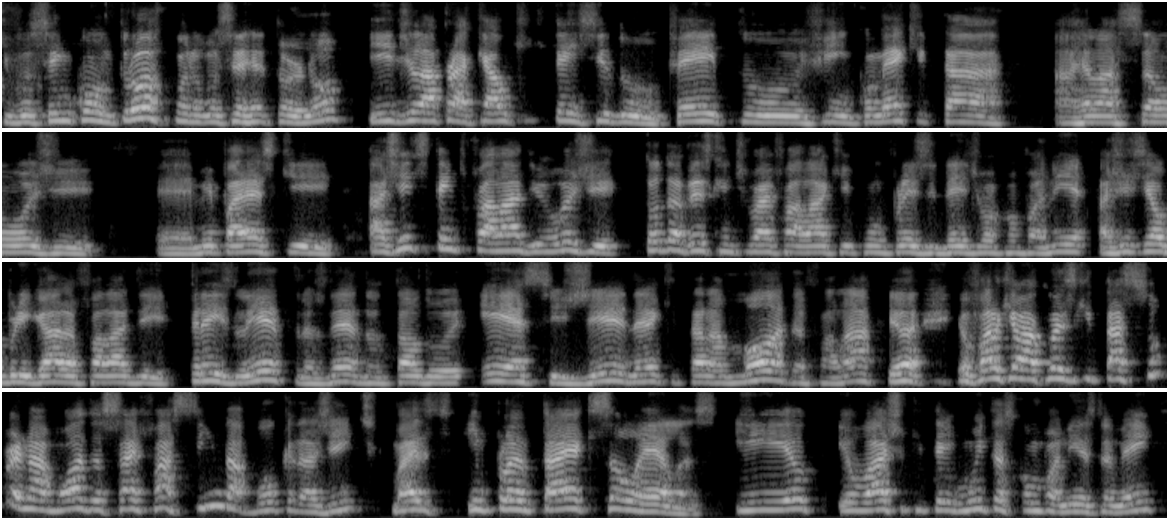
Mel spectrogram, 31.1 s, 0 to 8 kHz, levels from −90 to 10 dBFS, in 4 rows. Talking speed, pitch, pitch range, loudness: 200 wpm, 170 Hz, 150-205 Hz, -25 LUFS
